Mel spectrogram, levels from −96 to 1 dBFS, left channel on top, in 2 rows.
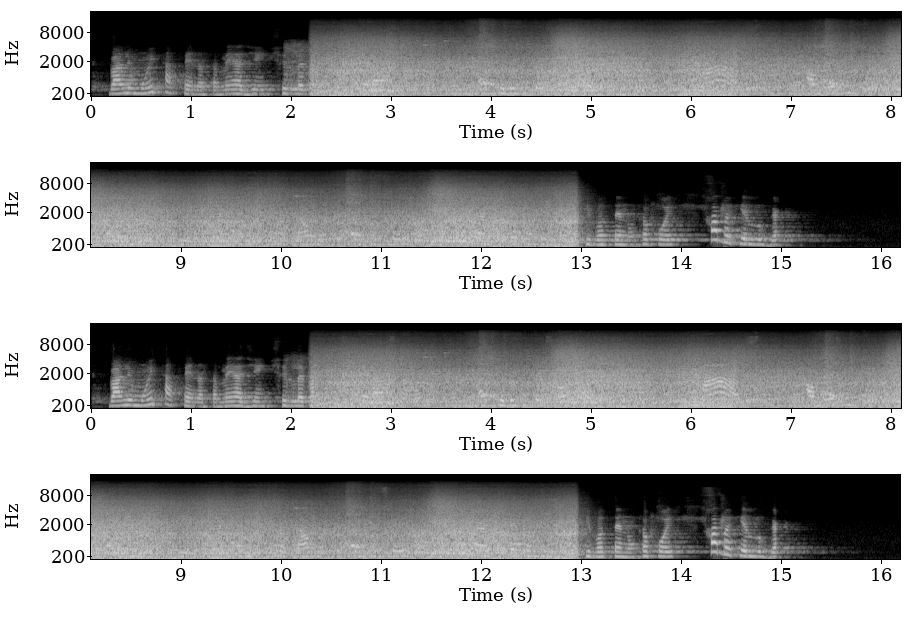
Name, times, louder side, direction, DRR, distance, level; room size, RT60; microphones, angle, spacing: voice 1, 0.2-3.5 3.9-5.6 6.0-6.6 7.1-8.7 9.0-9.2 9.5-11.4 11.7-14.0 14.3-15.0, right 2 dB, 25° right, 11 dB, 0.8 m, -29 dB
Livestock farm animals working animals, 1.9-7.9, left 3 dB, 60° left, 3.5 m, -44 dB
sound 1, 2.2-13.0, equal, 5° right, 0.4 m, -22 dB
22.5 x 9.7 x 3.4 m, 0.90 s
head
